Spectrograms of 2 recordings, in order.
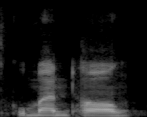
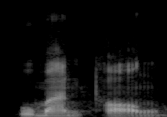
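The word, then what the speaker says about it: Kuman Thong: In the Chinese pronounce it as Kuman Tong. Kumantong. In Thai, we say Kumantong, right?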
